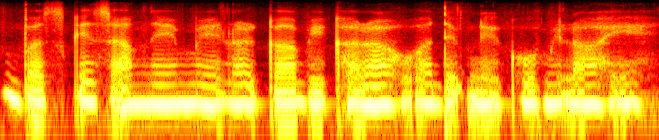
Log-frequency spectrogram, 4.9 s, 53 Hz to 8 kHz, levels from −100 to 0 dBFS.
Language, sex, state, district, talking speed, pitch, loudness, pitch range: Hindi, female, Arunachal Pradesh, Lower Dibang Valley, 145 wpm, 195 Hz, -13 LUFS, 190-200 Hz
